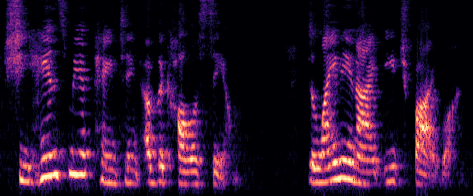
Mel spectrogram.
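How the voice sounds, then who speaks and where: An American woman narrating a travel memoir as an author reading aloud, in an expressive, deliberate storytelling manner. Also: mid-range voice, poor audio. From United States.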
